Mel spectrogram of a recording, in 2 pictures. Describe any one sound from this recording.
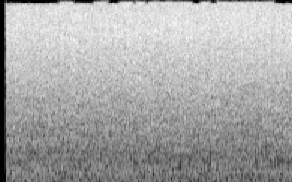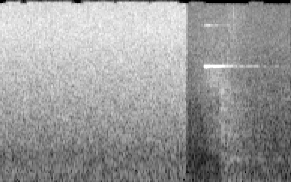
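Water pours and splashes heavily over a turning water wheel.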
